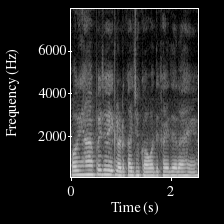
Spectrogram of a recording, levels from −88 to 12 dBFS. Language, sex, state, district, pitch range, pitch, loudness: Hindi, female, Bihar, Purnia, 175-205 Hz, 185 Hz, -13 LUFS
